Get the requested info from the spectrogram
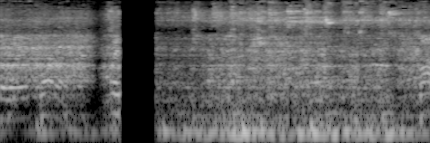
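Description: Audio of a TV basketball broadcast: a commentator's voice over steady game-and-arena background noise. It drops out completely for a moment just after a second in, where one highlight clip is cut to the next.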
